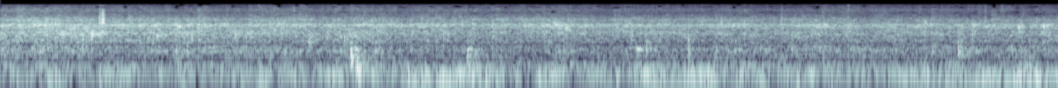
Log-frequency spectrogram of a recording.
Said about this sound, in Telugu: సో దీన్ని కూడా బాగా ఫ్రై చేయండి.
